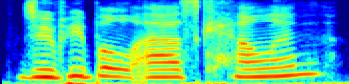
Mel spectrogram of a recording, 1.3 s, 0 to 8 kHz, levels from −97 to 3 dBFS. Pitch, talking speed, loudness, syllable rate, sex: 275 Hz, 185 wpm, -15 LUFS, 5.7 syllables/s, female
